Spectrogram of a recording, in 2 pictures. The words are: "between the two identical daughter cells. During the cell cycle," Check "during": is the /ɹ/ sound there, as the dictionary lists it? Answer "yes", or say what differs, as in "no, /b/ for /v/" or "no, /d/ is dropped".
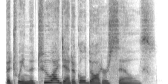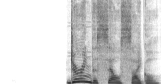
yes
